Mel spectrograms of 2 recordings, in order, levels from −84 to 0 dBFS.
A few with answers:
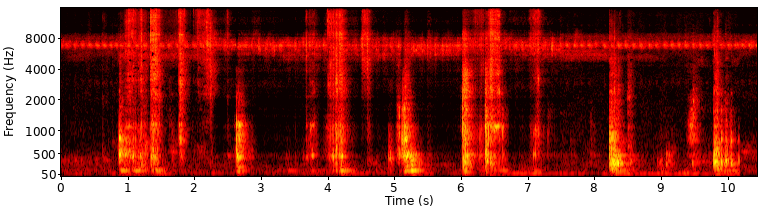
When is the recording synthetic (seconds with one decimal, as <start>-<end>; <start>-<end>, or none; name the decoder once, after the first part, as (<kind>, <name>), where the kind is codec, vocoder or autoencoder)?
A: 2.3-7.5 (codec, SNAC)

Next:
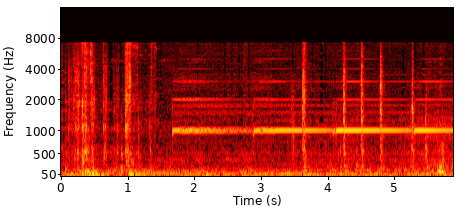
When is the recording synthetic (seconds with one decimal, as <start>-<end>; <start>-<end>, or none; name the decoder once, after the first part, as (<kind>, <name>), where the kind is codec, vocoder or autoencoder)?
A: 0.0-1.4 (vocoder, Vocos); 1.8-3.2

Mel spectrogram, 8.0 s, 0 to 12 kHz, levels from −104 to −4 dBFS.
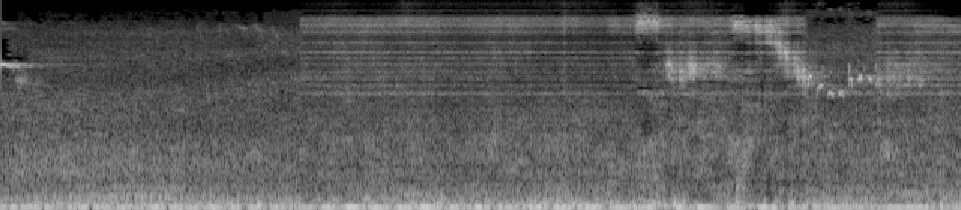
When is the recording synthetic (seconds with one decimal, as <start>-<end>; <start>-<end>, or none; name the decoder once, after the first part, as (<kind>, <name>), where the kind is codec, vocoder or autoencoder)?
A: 2.5-6.7 (codec, SNAC); 7.3-8.0

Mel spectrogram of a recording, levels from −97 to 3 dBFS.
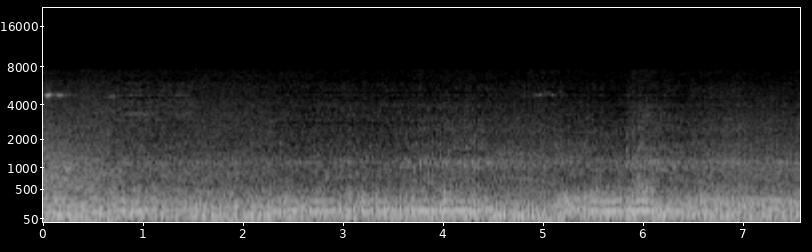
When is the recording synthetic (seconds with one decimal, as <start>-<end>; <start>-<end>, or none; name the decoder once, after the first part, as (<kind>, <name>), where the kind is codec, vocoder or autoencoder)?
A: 0.7-1.5 (vocoder, HiFi-GAN); 2.3-4.5; 5.2-6.5

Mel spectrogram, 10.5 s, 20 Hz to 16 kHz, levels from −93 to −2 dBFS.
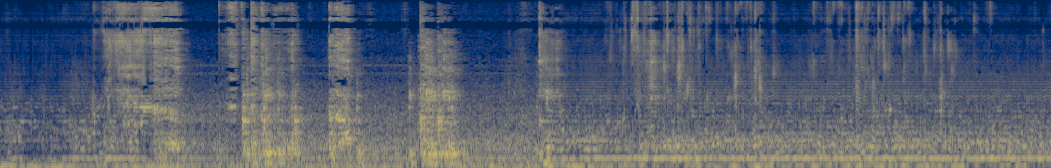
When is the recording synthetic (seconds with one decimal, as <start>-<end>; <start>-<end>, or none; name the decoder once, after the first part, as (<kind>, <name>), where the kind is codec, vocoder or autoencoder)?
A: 0.0-1.5 (vocoder, BigVGAN v2); 5.4-10.5

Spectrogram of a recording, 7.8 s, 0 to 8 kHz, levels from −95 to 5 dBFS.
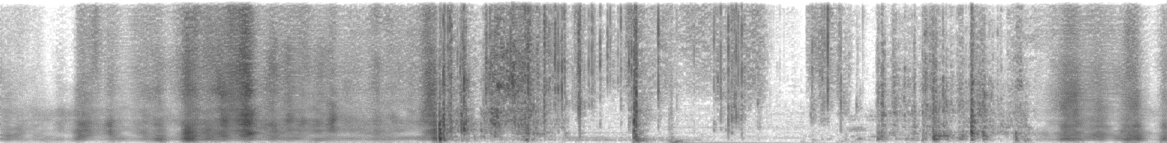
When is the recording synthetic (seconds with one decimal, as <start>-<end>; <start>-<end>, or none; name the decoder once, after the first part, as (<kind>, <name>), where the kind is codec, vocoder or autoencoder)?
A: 0.0-2.9 (vocoder, Vocos); 6.9-7.8

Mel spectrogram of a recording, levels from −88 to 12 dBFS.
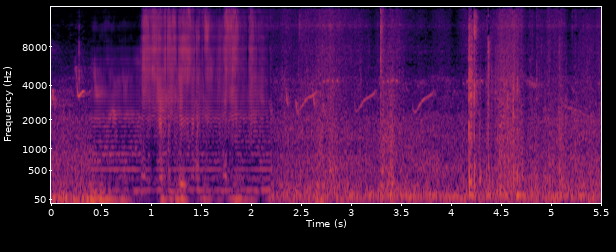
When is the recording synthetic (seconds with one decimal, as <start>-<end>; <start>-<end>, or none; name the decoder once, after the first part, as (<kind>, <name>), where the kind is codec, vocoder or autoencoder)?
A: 0.4-2.2 (vocoder, BigVGAN v2)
